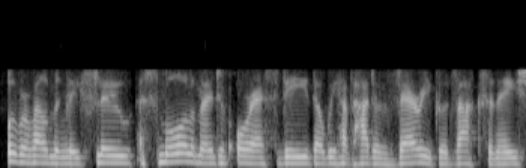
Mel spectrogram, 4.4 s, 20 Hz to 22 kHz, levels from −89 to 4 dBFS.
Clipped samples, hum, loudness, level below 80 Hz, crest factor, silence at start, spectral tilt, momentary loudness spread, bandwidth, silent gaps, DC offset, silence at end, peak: under 0.1%; none; -23 LUFS; -68 dBFS; 20 dB; 0.05 s; -10.5 dB/octave; 3 LU; 4.1 kHz; none; under 0.1%; 0 s; -2 dBFS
